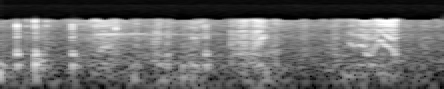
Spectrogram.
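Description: Faint scratchy rasping with small irregular clicks as the chuck of a corded electric drill is turned by hand to fit a drill bit; the drill's motor is not running.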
